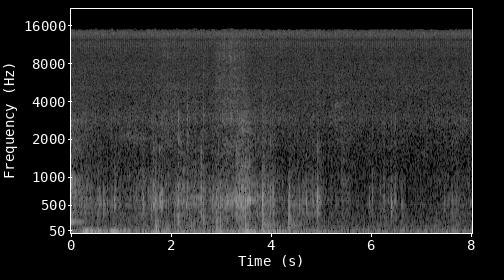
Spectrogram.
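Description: Faint rustling and light taps of a cardboard toy box with a clear plastic window being handled and turned over in the hands, dying away to almost nothing in the last few seconds.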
